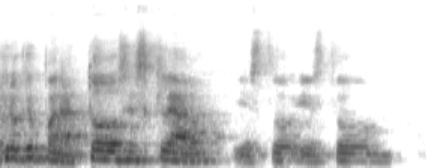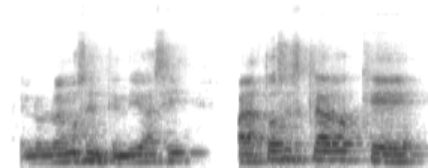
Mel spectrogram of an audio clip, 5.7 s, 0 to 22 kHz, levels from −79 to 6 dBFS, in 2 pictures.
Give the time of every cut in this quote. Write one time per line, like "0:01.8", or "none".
0:03.0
